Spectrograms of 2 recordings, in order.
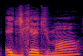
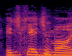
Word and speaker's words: Ejike Jamal: This is AJ, AGK Jamal. Shoot, forgot my name. AGK Jamal. You can find me on Twitter at AGK Jamal. That's spelled E-J-I-K-E-J-A-M-A-L.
